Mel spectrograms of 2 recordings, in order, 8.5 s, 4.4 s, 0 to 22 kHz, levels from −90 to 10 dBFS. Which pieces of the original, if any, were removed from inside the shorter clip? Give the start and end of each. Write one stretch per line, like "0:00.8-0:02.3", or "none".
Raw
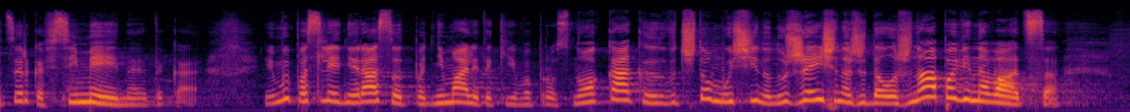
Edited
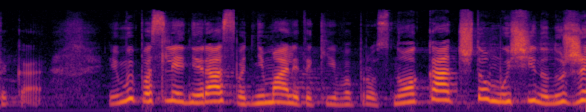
0:02.9-0:03.1
0:04.8-0:05.1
